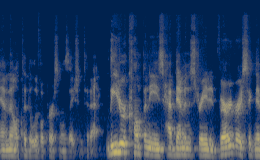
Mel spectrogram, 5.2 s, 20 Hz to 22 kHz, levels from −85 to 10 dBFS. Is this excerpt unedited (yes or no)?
no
